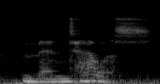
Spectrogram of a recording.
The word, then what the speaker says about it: mentalis: information about the mentalis if you don't know how to pronounce it meant Alice meant Alice there you go and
